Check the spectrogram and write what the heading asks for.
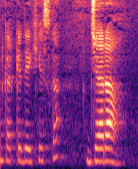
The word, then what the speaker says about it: जरा: इससे शब्द का अर्थ बदल जाता है, जैसे जरा बुढ़ापा और जरा थोड़ा सा, ठीक है। उच्चारण करने से, सही से उच्चारण करके देखिए इसका, जरा, जरा बुढ़ापा और जरा थोड़ा सा।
